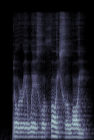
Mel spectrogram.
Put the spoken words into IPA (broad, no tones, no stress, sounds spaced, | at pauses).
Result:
ɾ o ɹ e w e ɣ o θ ɔ j ɣ ɤ w ɔ j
